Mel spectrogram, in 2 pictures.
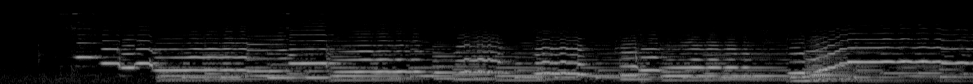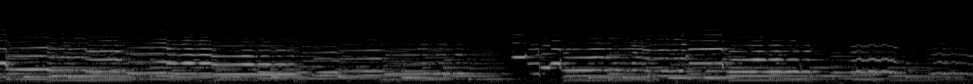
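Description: A flute playing a classical melody, starting about a second in, with one quick rising slide in pitch about eight seconds in.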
